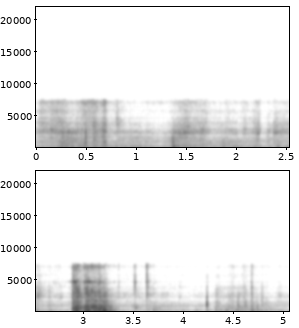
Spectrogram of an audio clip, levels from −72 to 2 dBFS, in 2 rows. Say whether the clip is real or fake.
fake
